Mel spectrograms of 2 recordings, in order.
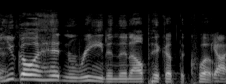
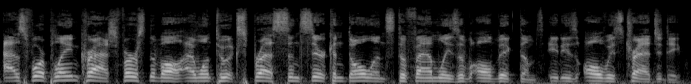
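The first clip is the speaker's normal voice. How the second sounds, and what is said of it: Put-on Russian accent, imitating Putin. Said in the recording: “quotes is where you have to do the accent ... read that part with your accent”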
